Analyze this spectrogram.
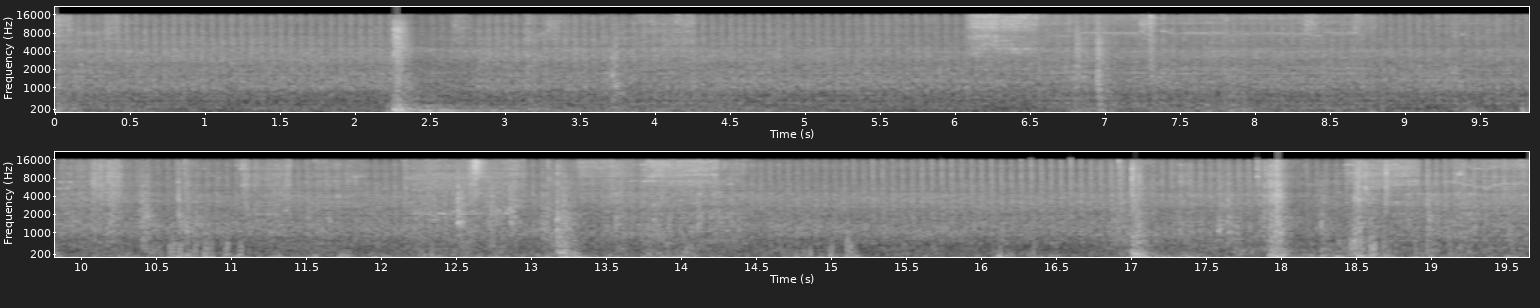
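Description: A garbage truck engine idles with a steady rumble.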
